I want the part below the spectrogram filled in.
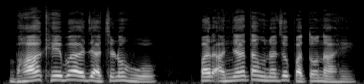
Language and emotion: Sindhi, neutral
